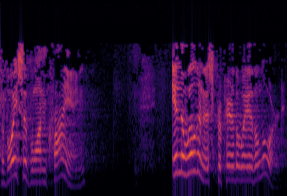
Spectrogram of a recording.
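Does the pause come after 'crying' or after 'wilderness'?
crying. The pause comes after 'crying'.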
